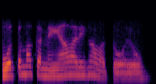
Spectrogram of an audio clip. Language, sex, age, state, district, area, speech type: Sindhi, female, 18-30, Gujarat, Surat, urban, conversation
